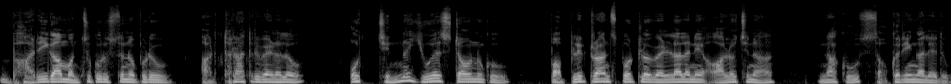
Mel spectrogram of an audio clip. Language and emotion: Telugu, fearful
